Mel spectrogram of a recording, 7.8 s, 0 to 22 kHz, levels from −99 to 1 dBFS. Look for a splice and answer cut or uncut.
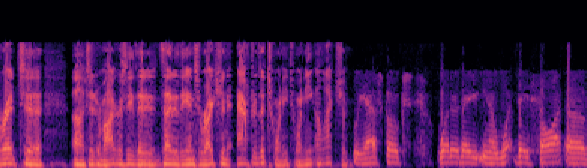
cut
